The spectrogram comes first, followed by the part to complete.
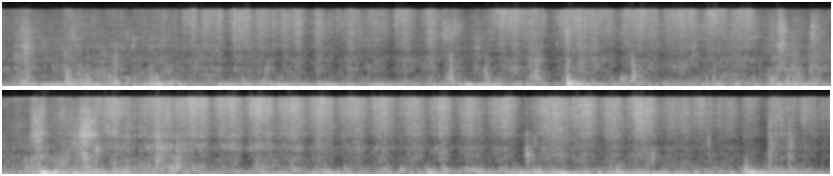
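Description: Paint roller spreading thick liquid waterproofing membrane (Laticrete Hydro Ban XP) over a mortar shower floor: an irregular soft rubbing with small ticks as the roller is pushed back and forth. Two low thumps stand out, about a third of the way and halfway through.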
